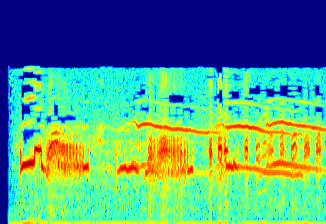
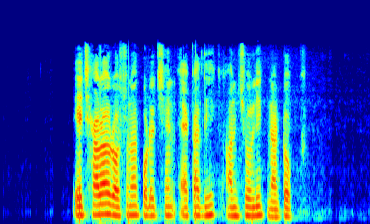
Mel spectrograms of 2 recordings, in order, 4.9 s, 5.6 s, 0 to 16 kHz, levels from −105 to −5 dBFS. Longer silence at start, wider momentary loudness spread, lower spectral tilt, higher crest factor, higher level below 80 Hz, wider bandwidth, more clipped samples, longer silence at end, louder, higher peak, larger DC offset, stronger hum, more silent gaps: second, 0.3 s vs 1.1 s; about the same, 7 LU vs 9 LU; second, -2.5 dB/octave vs -6.5 dB/octave; second, 10 dB vs 22 dB; about the same, -56 dBFS vs -52 dBFS; second, 5.4 kHz vs 7.8 kHz; neither; second, 0 s vs 1.2 s; first, -15 LUFS vs -22 LUFS; second, -6 dBFS vs -2 dBFS; first, 0.5% vs under 0.1%; neither; neither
